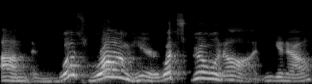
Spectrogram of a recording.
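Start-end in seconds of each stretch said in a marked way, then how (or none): 0.6-2.7 put-on big voice, toned down and mild. Retelling how she'd walk in on preschoolers acting out: imitating a booming voice. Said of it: "she had this booming voice".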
